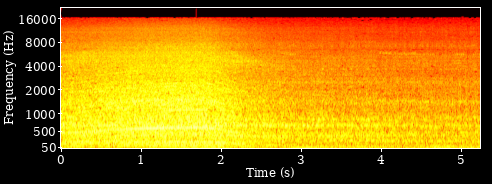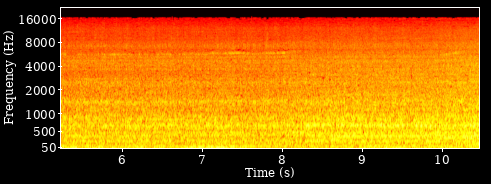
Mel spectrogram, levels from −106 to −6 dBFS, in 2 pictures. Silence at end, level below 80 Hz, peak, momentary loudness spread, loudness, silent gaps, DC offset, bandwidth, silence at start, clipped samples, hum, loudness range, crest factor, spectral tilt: 0 s; -34 dBFS; 0 dBFS; 14 LU; -18 LUFS; none; under 0.1%; 16.5 kHz; 0 s; under 0.1%; none; 11 LU; 20 dB; -3 dB/octave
